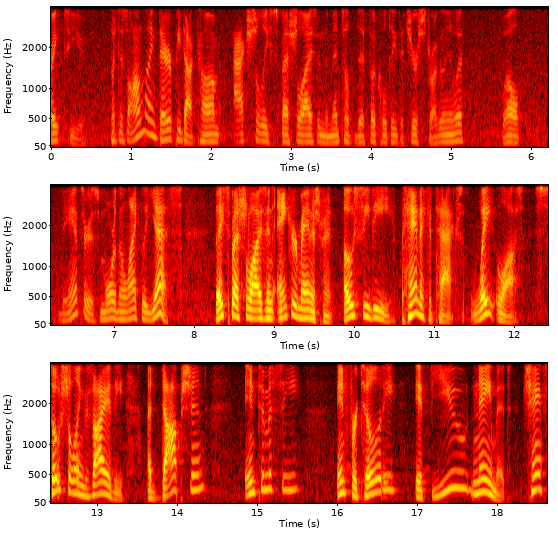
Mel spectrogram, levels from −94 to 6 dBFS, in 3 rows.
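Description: From 7.93 to 9.05 s, automatic gain falling lowers the level by about 3 dB. The gain control judged the input too loud, or its background noise too strong, and turned it down gradually. The speech and its room noise sink together. It recurs from 11.52 to 15.42 s, falling about 4 dB.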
